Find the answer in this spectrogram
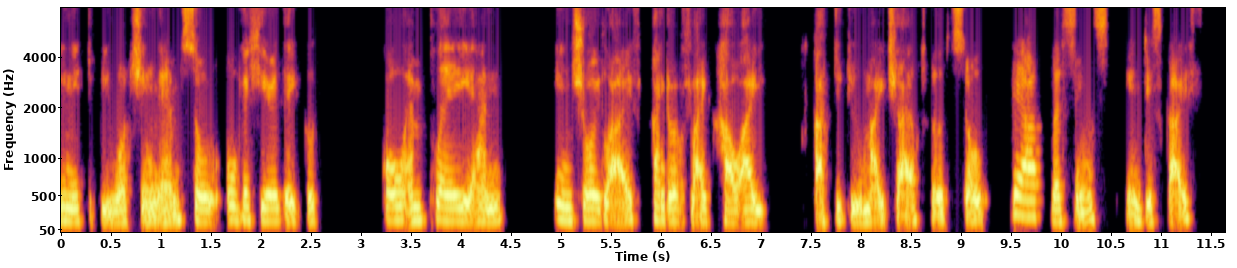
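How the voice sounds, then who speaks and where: With a Finnish accent, a woman speaks at a fairly slow pace in a dry, close sound with no echo. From Finland. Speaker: quilt pattern designer. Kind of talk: interview.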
